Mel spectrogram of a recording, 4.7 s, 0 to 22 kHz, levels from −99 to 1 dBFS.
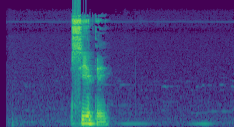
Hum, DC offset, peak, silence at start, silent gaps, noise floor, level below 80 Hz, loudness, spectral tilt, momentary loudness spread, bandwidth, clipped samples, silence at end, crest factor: none; under 0.1%; 0 dBFS; 1.45 s; none; -60 dBFS; -56 dBFS; -9 LUFS; -2.5 dB/octave; 17 LU; over 20 kHz; 0.2%; 2.55 s; 20 dB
